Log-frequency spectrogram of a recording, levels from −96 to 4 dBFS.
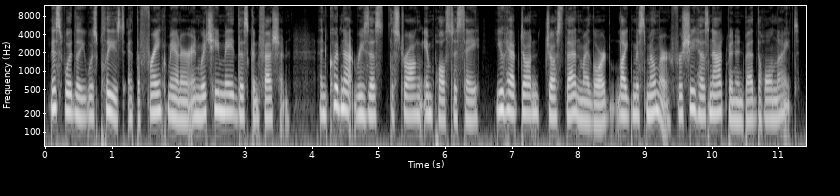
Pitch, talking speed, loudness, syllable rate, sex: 190 Hz, 225 wpm, -20 LUFS, 5.1 syllables/s, female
